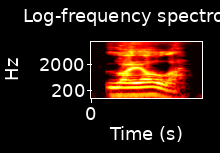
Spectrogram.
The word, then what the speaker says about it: Loyola: Loyola.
